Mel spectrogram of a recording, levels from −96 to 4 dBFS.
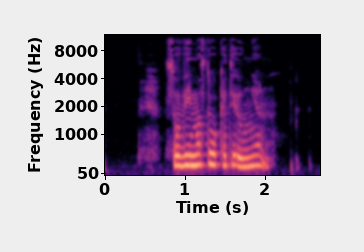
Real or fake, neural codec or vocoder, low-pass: real; none; 10.8 kHz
